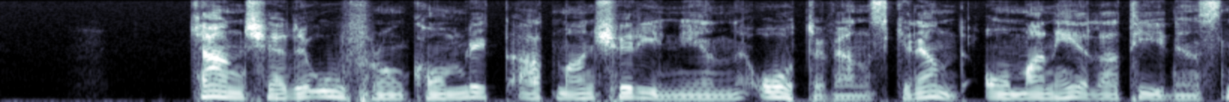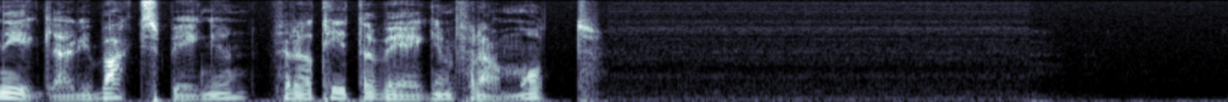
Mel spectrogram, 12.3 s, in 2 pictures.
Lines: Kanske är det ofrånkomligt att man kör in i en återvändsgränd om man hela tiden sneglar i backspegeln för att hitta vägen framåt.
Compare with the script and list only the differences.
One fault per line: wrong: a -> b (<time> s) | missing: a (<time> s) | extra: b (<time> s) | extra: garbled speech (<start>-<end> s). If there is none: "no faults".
no faults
